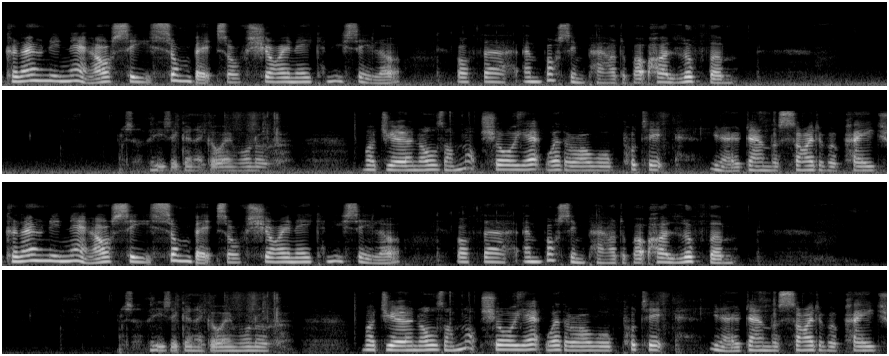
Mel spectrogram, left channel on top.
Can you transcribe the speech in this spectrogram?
only now see some bits of shiny, can you see, look, of the embossing powder, but I love them. So these are going to go in one of my journals. I'm not sure yet whether I will put it, you know, down the side of a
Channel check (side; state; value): left; noise; rumble, 24 dB below the sound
